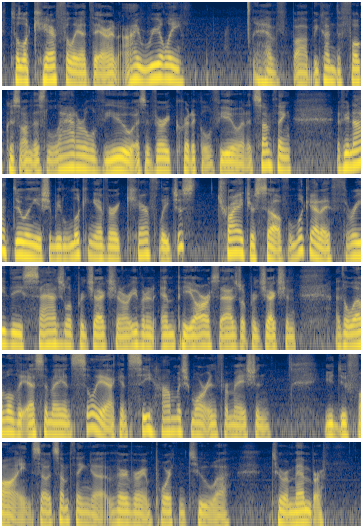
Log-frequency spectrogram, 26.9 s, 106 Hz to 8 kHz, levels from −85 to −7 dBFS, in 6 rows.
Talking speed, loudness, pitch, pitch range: 180 wpm, -17 LUFS, 115 Hz, 110-130 Hz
